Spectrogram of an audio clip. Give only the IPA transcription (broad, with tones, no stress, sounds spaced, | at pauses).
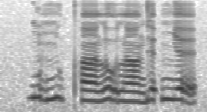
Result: ɡ ũ˦˨ ɲ ṵ˦˨ pʰ ã˨ l o̰˦˨ l ã˨ ɡ ɛ˦ ʔ ɲ ɛ̰˦˨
